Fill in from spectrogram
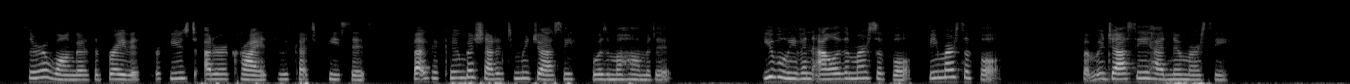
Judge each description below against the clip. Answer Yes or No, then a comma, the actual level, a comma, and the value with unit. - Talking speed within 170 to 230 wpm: No, average, 160 wpm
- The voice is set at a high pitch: Yes, high, 245 Hz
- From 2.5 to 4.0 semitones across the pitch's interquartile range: Yes, average, 3.5 semitones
